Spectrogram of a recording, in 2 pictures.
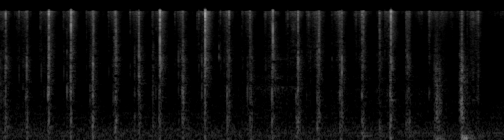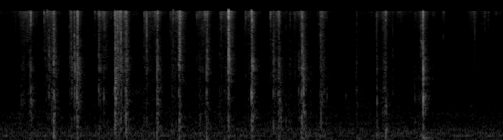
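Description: A deck of tarot cards being shuffled overhand, a fast patter of soft card flicks at about four or five a second. After about five seconds the flicks grow sparse and stop shortly before the end.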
